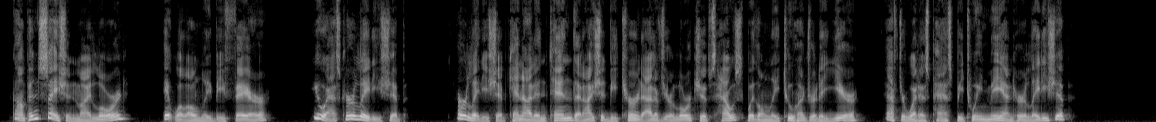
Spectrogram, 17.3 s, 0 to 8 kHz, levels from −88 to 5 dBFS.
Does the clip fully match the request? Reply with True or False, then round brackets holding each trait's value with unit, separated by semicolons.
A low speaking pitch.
True (105 Hz)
